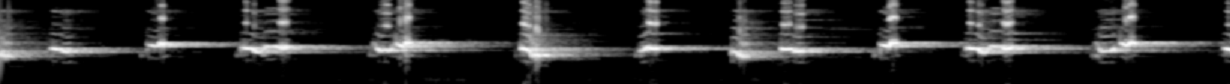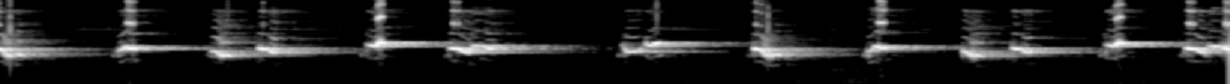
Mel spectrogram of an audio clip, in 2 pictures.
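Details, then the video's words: Sooty-headed bulbul in long dawn ropel song: unbroken series of clear, slightly slurred whistles hopping between high and low pitches, about three notes a second, evenly loud throughout, no other sounds. "ROPELAN TRUCUKAN Terbaik subuh pagi hari"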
